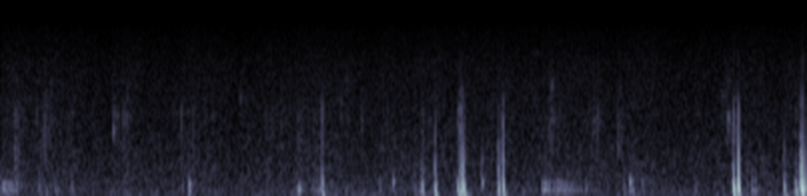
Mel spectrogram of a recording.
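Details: Upset digestion while eating a burger and fish fries, recorded with a microphone: irregular bursts of gurgling and popping from the belly, some loud, between quieter stretches; active bowel sounds (borborygmi), stomach rumbling.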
